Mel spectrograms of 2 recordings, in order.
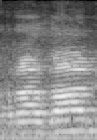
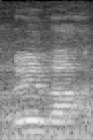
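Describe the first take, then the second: First: The first vowel sounds like 'a'. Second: The first vowel sounds like 'e'. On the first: The speaker calls it wrong. "रजा नहीं" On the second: The speaker calls it right. "बल्कि रेजा है"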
